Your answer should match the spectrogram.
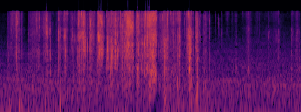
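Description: A trading-card pack's wrapper being torn open and crinkled: a run of crackling rustles for about four seconds, loudest around the middle, then it dies down.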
